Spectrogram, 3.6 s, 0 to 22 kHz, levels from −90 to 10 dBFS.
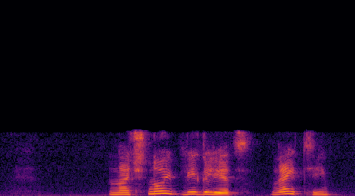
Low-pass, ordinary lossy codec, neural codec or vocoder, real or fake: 7.2 kHz; AAC, 48 kbps; none; real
